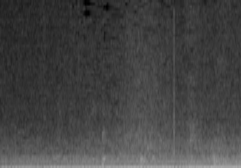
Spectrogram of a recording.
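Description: A low, steady drone of several held tones, swelling slightly louder toward the end.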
